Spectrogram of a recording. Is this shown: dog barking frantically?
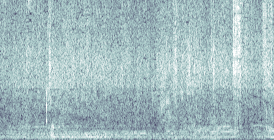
no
